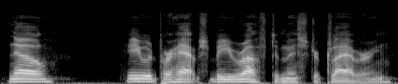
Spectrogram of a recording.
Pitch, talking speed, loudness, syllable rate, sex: 110 Hz, 135 wpm, -16 LUFS, 3.9 syllables/s, male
